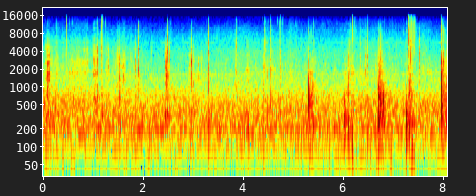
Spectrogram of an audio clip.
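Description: Footsteps on brick paving, a scatter of short light taps, with a few sharper ones in the second half.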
